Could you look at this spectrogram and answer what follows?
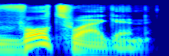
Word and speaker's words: Volkswagen: How do you pronounce the German V, like the one found in the word Volkswagen? Well, it sounds just like an English F.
